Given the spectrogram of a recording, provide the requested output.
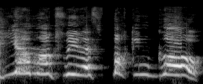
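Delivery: big excited yell at the wrestler; yelling to hype him up; hype shout. Retold or imitated. Fan yelling to hype up Moxley beside her, full shout.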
